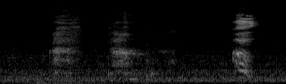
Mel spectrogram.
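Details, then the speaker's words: Three short, abrupt, catching hiccups within about three seconds, the last loudest, from a live streamer having strong hiccups along with sneezes: hiccups. "딸꾹질 너무 세게 하시는데 복근 운동 되건데."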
